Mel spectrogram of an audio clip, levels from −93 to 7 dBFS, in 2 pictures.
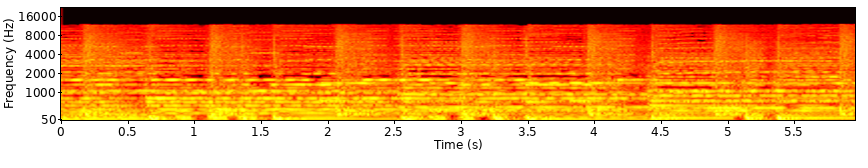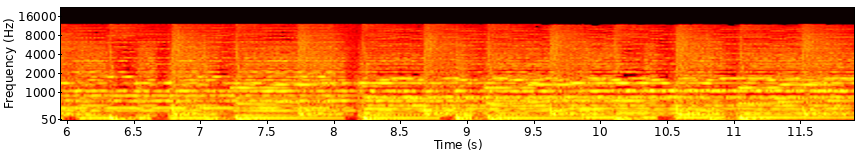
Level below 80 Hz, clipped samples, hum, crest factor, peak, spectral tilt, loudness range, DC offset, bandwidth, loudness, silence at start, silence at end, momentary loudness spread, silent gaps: -24 dBFS; under 0.1%; none; 14 dB; 0 dBFS; -4 dB/octave; 1 LU; under 0.1%; 12 kHz; -14 LUFS; 0 s; 0 s; 2 LU; none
